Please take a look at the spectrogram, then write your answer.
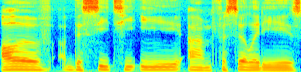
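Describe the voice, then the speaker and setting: A man speaks in a flat monotone with a dark, mellow tone. The sound is dry and close with no echo, recorded very cleanly over a silent background. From US, Houston, Texas (Alief). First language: Cantonese. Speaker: youth civic organizer. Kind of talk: podcast interview. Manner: frequent filler hesitations.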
